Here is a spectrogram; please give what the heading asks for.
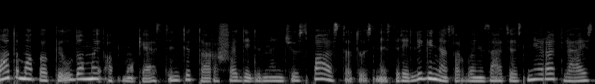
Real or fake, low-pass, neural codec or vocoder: fake; 7.2 kHz; codec, 16 kHz, 8 kbps, FreqCodec, smaller model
